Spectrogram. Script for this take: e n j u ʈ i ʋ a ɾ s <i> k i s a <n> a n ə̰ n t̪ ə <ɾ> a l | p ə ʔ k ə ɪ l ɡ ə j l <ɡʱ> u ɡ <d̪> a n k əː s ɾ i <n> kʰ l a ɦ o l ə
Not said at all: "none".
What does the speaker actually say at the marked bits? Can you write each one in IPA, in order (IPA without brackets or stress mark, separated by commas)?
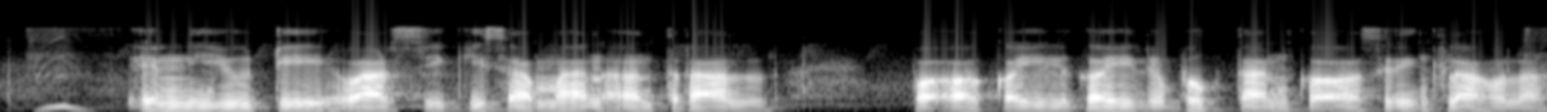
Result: i, m, ɾ, bʱ, t̪, ŋ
